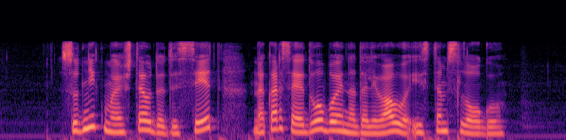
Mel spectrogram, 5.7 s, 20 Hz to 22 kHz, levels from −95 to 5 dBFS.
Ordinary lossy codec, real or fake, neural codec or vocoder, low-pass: none; real; none; 7.2 kHz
